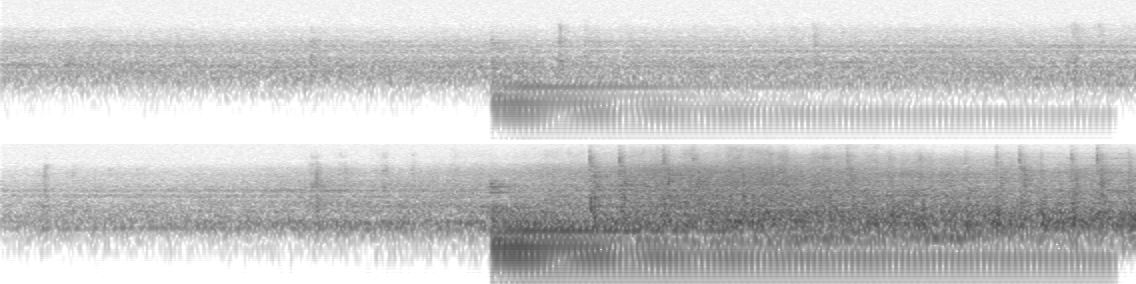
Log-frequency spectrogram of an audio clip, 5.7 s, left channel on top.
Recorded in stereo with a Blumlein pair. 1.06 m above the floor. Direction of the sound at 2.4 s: 55° right.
